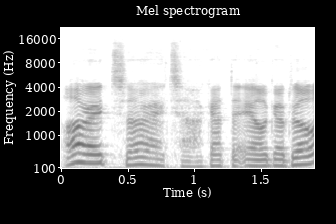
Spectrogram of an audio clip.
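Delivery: a hint of a bustling serving girl; barmaid voice. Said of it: "She says".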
